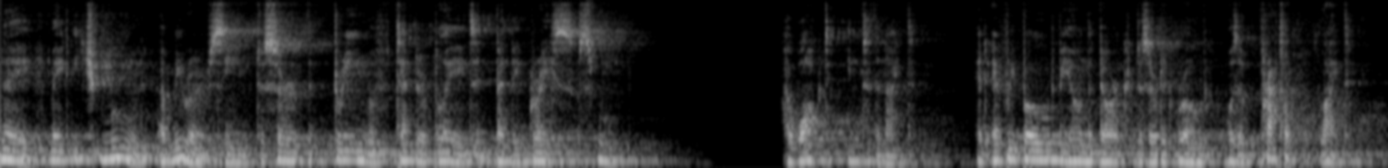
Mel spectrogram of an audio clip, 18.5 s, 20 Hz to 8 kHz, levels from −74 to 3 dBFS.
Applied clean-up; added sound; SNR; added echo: none; none; none; reverberation time 2.4 s.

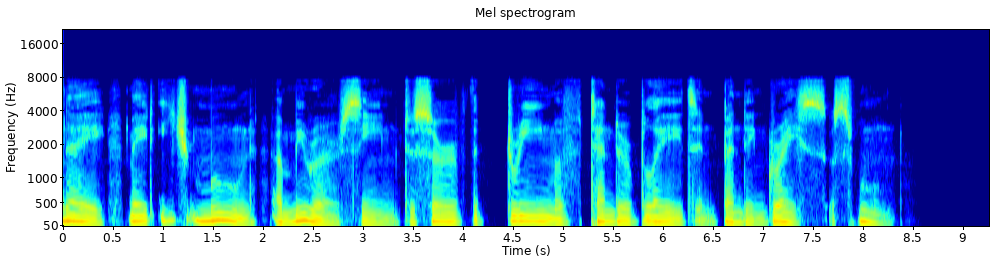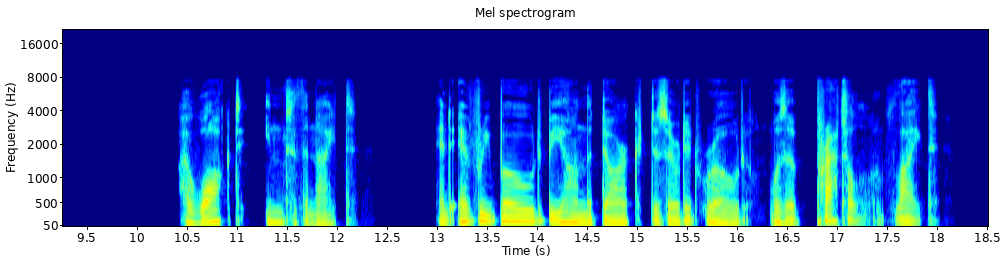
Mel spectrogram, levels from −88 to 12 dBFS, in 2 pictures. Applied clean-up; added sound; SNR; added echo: none; none; none; none.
